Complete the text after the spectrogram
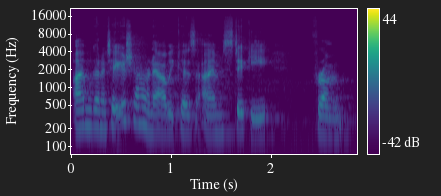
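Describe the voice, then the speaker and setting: A woman's voice: on the low side, a little fast, vocal fry, fairly bright tone. A woman chatting casually to camera as a book vlogger, slangy and opinionated in how she talks. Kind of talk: casual vlog chat to camera.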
